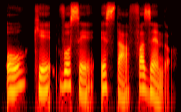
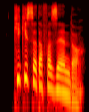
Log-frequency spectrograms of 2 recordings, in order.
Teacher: The phrases o que você or o que é que você almost always collapse into this ultra-efficient rhythmic prefix, que você.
